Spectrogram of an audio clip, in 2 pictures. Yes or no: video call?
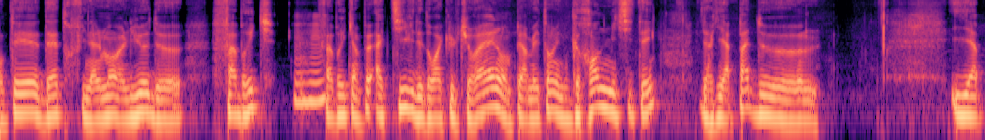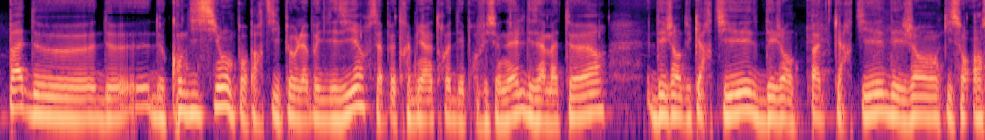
no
